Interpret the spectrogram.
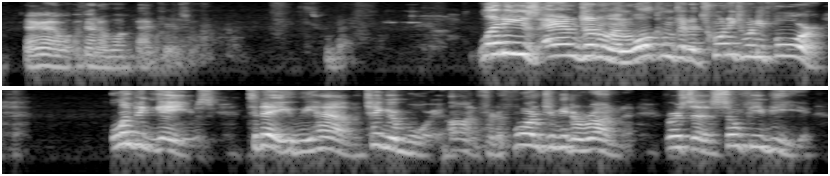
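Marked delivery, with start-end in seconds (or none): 3.6-12.2 put-on stadium sports announcer voice. Doing an impression of an announcer at a sporting event, put-on sports announcer voice. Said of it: "here is my impression of people at like any sporting event".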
